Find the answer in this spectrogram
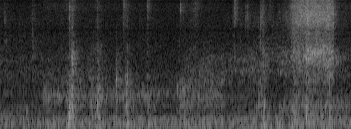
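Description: Faint handling noises as a foam pool noodle is pulled from a stack: scattered light knocks and rustles, a sharper click about a second in, and a short scraping hiss near the end, over a low steady hum.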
